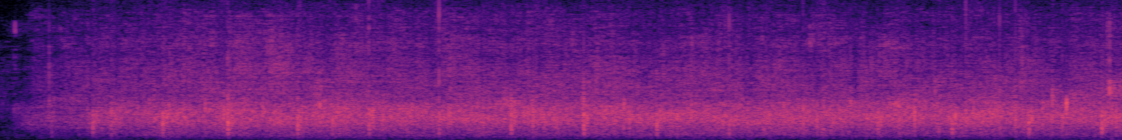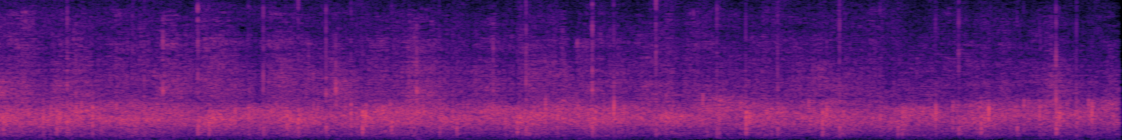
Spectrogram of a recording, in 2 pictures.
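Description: Applause welcomes author Witi Ihimaera to the stage at a book event. The clapping swells in quickly, then holds as a steady, even patter of many hands for about ten seconds, with no talking over it.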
